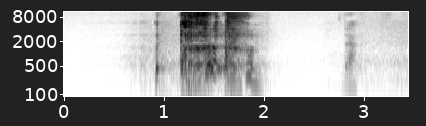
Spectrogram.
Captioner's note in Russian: мария ситтель кашляет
